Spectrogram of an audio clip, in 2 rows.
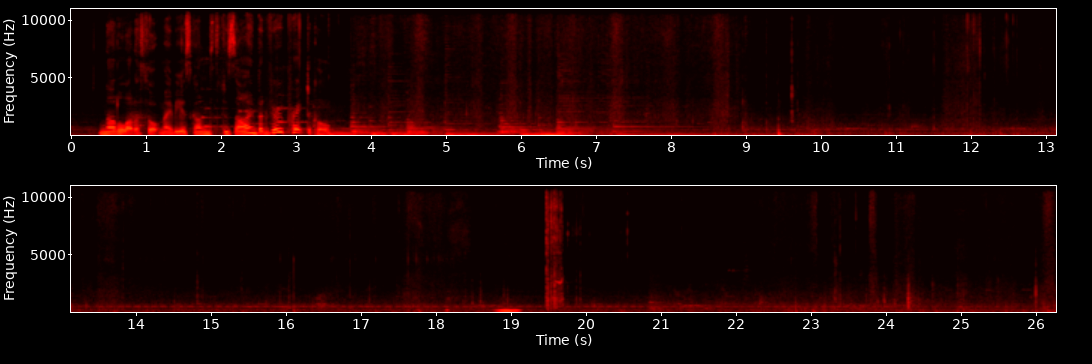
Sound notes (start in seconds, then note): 19.4 shutter clicks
